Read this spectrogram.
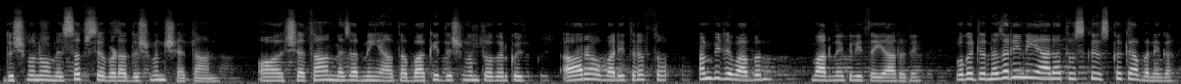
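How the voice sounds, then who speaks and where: A woman's voice: medium pitch, a little mellow. A woman giving a religious lecture, explaining hadith, asking rhetorical questions and mixing in English words. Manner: mixes English words into her talk. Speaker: Islamic teacher. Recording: long hall reverb.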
